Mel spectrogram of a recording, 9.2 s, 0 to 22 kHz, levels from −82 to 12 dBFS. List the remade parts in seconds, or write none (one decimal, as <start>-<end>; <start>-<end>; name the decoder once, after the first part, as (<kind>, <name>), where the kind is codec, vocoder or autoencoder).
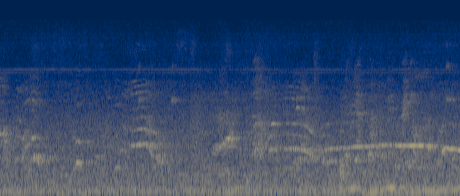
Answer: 4.0-5.0 (codec, SNAC)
